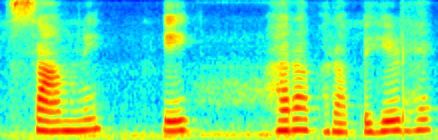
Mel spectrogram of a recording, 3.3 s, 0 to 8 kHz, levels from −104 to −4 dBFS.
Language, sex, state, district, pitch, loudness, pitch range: Hindi, female, Maharashtra, Washim, 210 Hz, -18 LUFS, 190-225 Hz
